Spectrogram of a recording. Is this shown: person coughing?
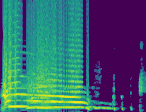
no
